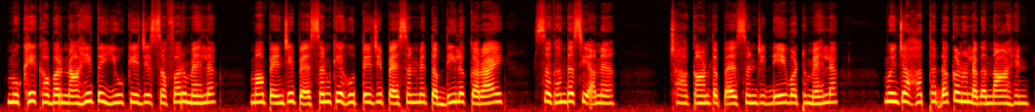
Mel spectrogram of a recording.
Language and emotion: Sindhi, fearful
